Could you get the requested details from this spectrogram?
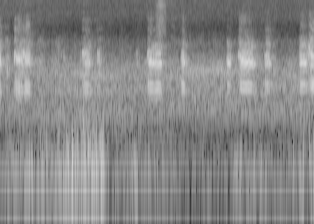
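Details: Toulouse geese, a group of six males and females kept in a backyard, giving short harsh honks in clusters of two or three, spaced irregularly, over low-pitched rumble and handling noise.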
